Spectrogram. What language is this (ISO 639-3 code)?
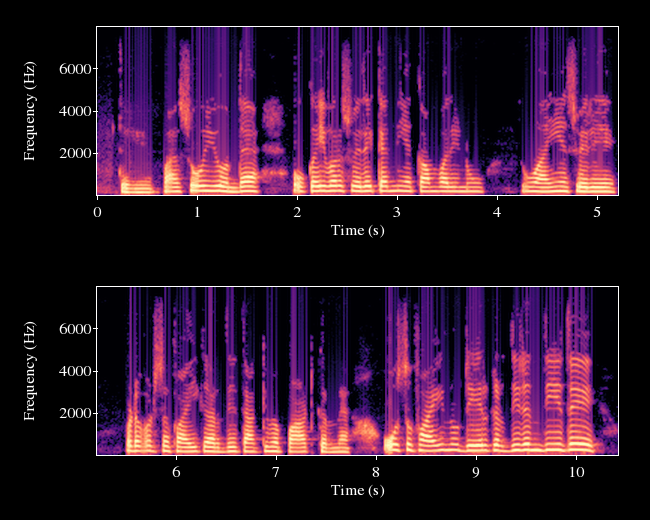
pan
